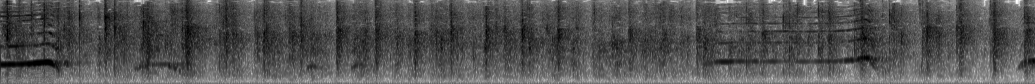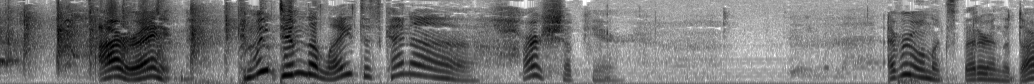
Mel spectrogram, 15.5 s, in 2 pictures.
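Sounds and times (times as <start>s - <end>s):
audience hooting and hollering: 0.0s - 3.8s, 5.1s - 8.1s
audience applause: 0.0s - 9.8s
speech: 8.5s - 12.5s, 14.4s - 15.5s.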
